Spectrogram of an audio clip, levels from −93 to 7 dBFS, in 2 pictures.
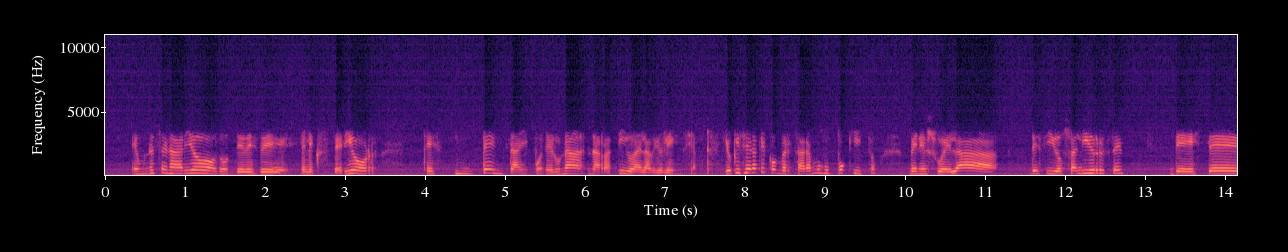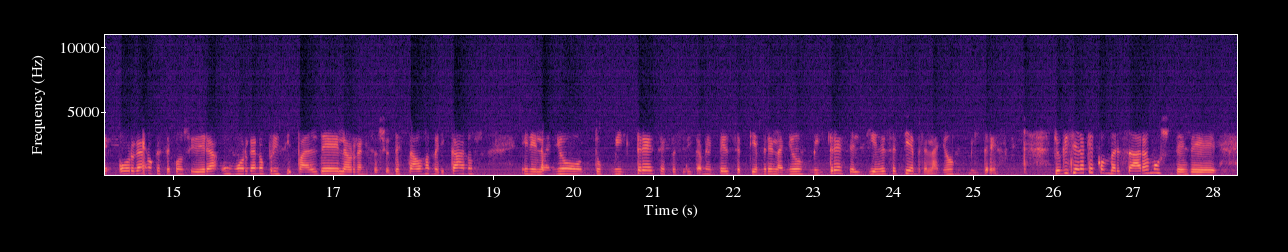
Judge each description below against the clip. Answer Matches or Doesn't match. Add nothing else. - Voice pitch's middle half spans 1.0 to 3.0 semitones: Doesn't match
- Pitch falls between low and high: Doesn't match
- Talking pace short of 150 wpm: Matches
